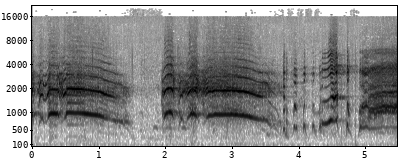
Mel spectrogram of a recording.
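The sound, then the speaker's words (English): A rooster crows loudly at 5 o'clock in the morning in California, heard through a bedroom window after the daylight saving time change: two long, drawn-out, high-pitched crows, then a flurry of short choppy calls and a final crow, with no talking. “This sudden change has even upset the barnyard animals.”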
